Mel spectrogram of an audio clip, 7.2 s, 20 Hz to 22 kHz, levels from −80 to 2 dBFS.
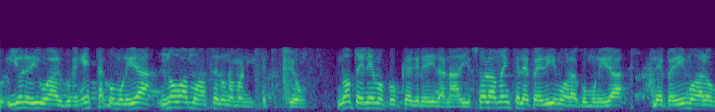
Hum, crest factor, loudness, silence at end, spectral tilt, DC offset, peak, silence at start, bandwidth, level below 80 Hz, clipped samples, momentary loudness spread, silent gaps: none; 14 dB; -18 LUFS; 0 s; -8.5 dB/octave; under 0.1%; -4 dBFS; 0 s; 4 kHz; -70 dBFS; under 0.1%; 5 LU; none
